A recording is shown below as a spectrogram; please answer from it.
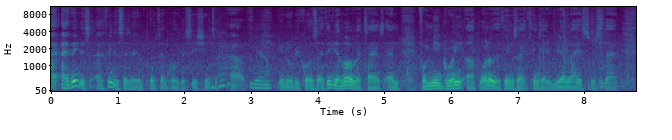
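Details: Adult male speaker; fluent speech, no speech disorder.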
